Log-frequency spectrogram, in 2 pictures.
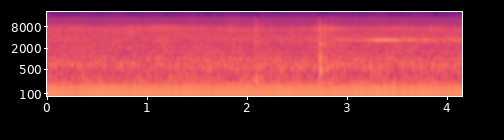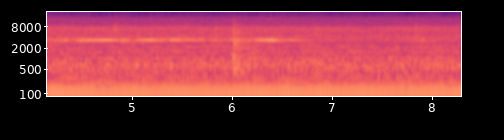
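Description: A steady low hum from a running motor or electrical appliance fills the room, with faint strokes and a thin high squeak of a marker on a whiteboard from about three to seven seconds in.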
